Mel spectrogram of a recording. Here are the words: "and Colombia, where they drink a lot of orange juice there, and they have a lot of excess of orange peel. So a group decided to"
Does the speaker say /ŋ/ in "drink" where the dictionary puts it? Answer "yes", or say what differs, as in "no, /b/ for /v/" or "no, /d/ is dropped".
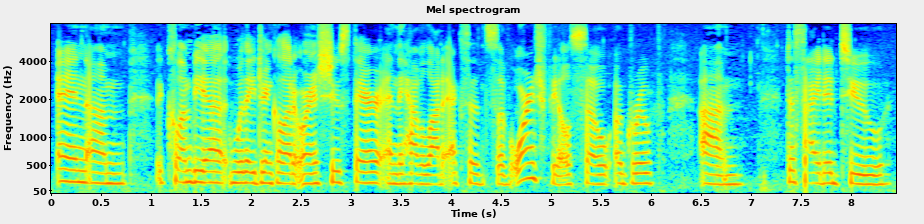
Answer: yes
